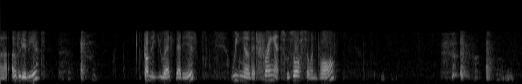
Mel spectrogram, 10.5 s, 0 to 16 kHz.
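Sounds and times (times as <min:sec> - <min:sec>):
speech: 0:00.2 - 0:00.9, 0:02.9 - 0:04.0, 0:04.6 - 0:06.8
coughs from someone with something in their throat: 0:01.3 - 0:02.0, 0:08.8 - 0:10.3.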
